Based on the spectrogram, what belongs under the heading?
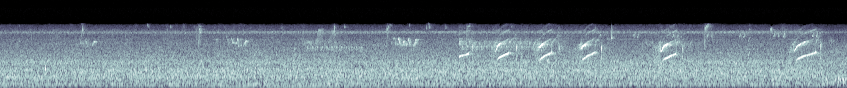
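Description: Wild bird calling: a series of about six short, upward-sweeping chirps from about nine seconds in, with a few fainter high notes before them, over a steady background hiss.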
